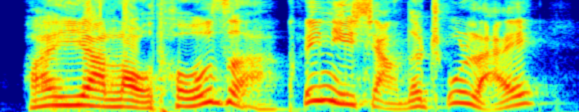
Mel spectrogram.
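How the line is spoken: Laughing loudly. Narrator (Chinese): 大笑说

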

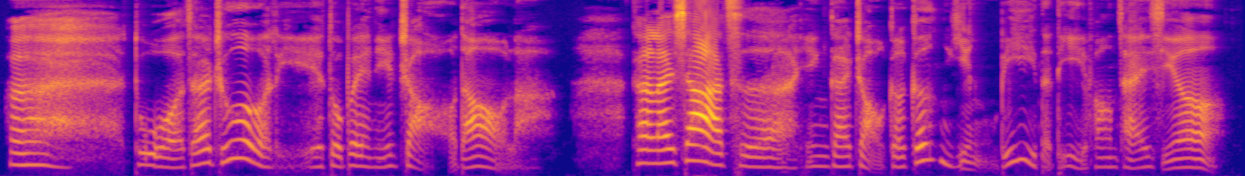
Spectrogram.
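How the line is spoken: Lazy sigh. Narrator (Chinese): 龙懒懒地叹了口气

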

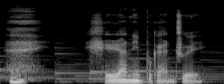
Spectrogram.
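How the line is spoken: Regretful sigh. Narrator (Chinese): 室友惋惜地叹气

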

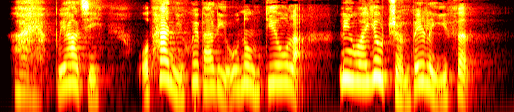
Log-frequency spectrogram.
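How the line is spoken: Sighing wife. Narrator (Chinese): 他太太叹口气说

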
